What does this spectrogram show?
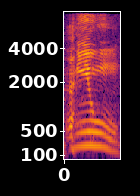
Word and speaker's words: Mu: apa tuh R1 jangan MU Pak sensitif saya dengar miu Pak bacanya miu miu Pak itu Miu Miu bacanya bukan MU Pak WA Ywa yen ywa apa kayak Eger kayak Eger Oh iya benar.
